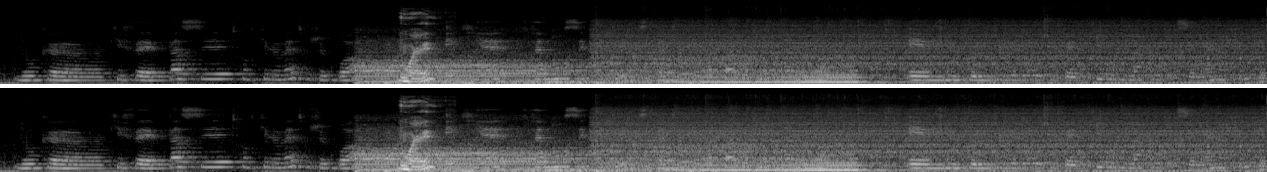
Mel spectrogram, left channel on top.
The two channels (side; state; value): left; quieter; 3.7 dB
